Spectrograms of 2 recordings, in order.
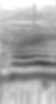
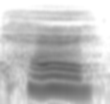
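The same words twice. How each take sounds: First: It is said brightly and with enthusiasm. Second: It is said flatly in a sad tone. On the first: The greeter is happy to see the other person. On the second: The responder is not excited to hear from them.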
